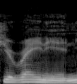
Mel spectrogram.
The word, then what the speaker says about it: Uranian: For nearly a quarter of each Uranian year, and yes, that's how you say it, the sun shines over one pole, plunging the other half of the planet into a dark 21 Earth year long winter.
